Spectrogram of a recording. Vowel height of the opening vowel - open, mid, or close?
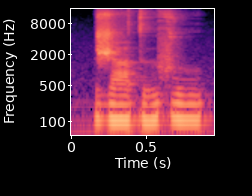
open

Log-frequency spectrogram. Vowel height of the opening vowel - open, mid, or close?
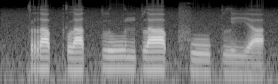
open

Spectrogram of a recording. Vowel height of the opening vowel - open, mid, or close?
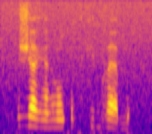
open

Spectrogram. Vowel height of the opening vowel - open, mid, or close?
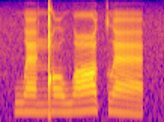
open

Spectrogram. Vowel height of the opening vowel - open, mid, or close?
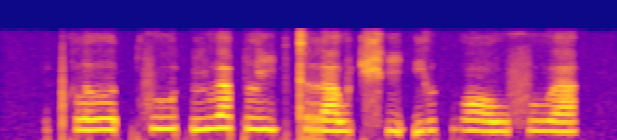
mid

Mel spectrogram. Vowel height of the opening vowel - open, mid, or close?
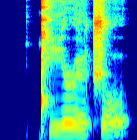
close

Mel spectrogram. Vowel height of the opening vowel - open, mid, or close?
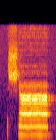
open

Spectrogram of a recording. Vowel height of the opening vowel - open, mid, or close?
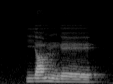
open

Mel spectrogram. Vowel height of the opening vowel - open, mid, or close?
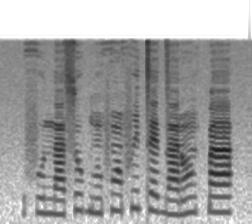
close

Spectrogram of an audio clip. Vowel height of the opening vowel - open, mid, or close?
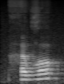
mid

